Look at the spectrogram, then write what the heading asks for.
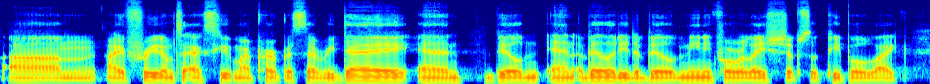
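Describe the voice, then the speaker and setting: A man in his fifties from Boston, telling his life story as a podcast guest in a reflective, measured way. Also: mid-range voice, fairly bright tone, clear, resonant tone, no room sound, studio quality. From Boston, USA. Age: 50s. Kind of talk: casual conversational interview.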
